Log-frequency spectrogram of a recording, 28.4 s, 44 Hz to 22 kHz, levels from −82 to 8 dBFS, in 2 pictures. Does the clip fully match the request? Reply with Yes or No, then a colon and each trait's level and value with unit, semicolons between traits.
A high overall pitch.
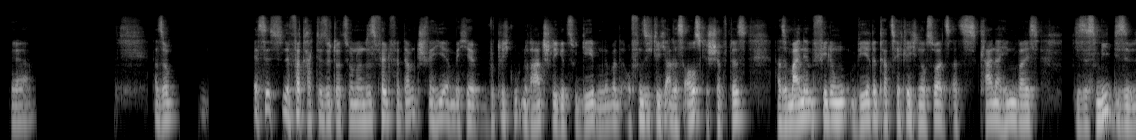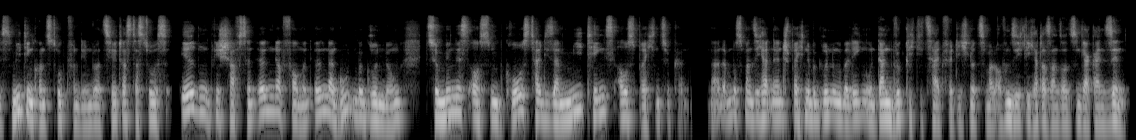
No: low, 115 Hz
